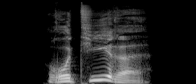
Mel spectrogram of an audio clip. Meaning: inflection of rotieren: 1. first-person singular present 2. first/third-person singular subjunctive I 3. singular imperative
- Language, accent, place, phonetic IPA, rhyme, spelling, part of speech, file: German, Germany, Berlin, [ʁoˈtiːʁə], -iːʁə, rotiere, verb, De-rotiere.ogg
